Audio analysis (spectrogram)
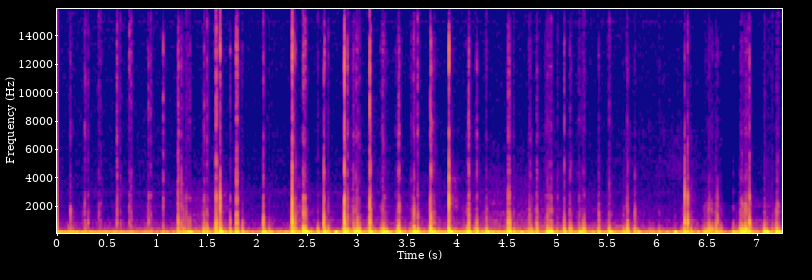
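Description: A round, flat, solid cork coaster is held in one hand while a thin wooden knitting needle taps and pokes at its surface and rim. The result is a rapid, irregular patter of short, dull, low-heavy clicks and scratchy pokes with almost no ring after each hit.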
